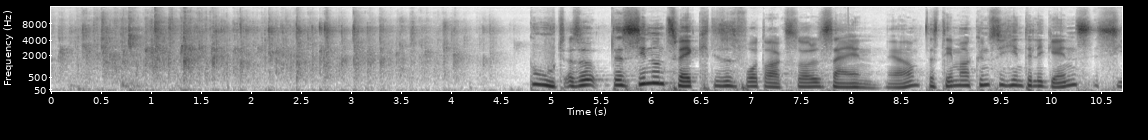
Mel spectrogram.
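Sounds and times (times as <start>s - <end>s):
audience applause: 0.0s - 4.6s
speech: 4.8s - 10.7s.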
